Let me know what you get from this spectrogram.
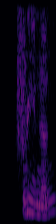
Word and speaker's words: Treantia: T-R-E-A-N-T-I-A. – Yes, ma'am. – Pronounce that first name for me. – It's just pronounced Trina. – Trina mm-hmm.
